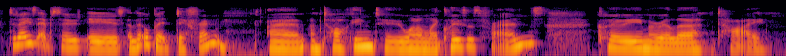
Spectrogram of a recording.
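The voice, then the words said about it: Raspy, hoarse voice. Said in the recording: “forgive my voice rasping away”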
